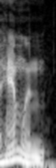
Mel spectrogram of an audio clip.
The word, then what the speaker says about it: Hamlin: It can, but like what happened to Hamlin?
